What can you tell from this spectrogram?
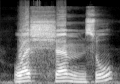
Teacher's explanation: yang mana alif lam dan Alif dan lamnya tertulis akan tetapi Alif dan lamnya tidak dibaca sehingga kita langsung baca ke huruf setelahnya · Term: alif lam syamsiah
